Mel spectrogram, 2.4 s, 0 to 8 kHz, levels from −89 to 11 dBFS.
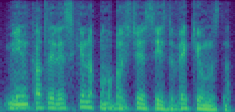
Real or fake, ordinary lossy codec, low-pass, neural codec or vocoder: fake; none; none; codec, 16 kHz, 0.4 kbps, LongCat-Audio-Codec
